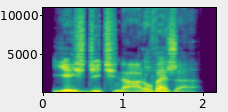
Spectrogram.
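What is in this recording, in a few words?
"jezdzic na rowerze", Polish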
